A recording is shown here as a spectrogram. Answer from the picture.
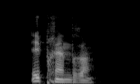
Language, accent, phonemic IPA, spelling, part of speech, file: French, France, /e.pʁɛ̃dʁ/, épreindre, verb, LL-Q150 (fra)-épreindre.wav
- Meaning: to squeeze out, draw out by pressing, to extract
